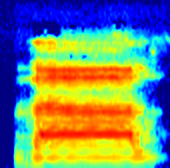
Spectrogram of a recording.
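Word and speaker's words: ذال: মতোই উপরে এক নুক্তা, পড়তে হবে পাতলা করে, জাল, জাল, জাল। জাল হ্যাঁ, জাল এই জায়গায় মানুষে মিস করে কোনটা, আমি ভুলটা বলে দিব যেন না হয়। মানুষে বলে জাল, জাল, এই যে শক্ত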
